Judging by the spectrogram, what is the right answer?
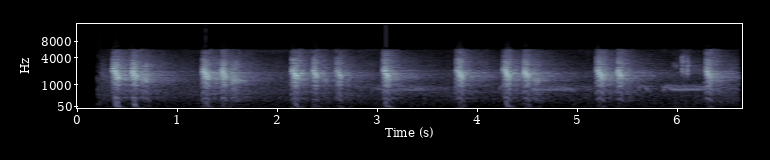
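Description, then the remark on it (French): A vervet monkey's leopard alarm call, its specific call for a predator on the ground: a rapid series of about a dozen loud, harsh barking chirps, some in quick doubles and triples, with no voices around. “Et quand c'est un animal terrestre, par exemple un léopard, c'est un autre cri.”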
